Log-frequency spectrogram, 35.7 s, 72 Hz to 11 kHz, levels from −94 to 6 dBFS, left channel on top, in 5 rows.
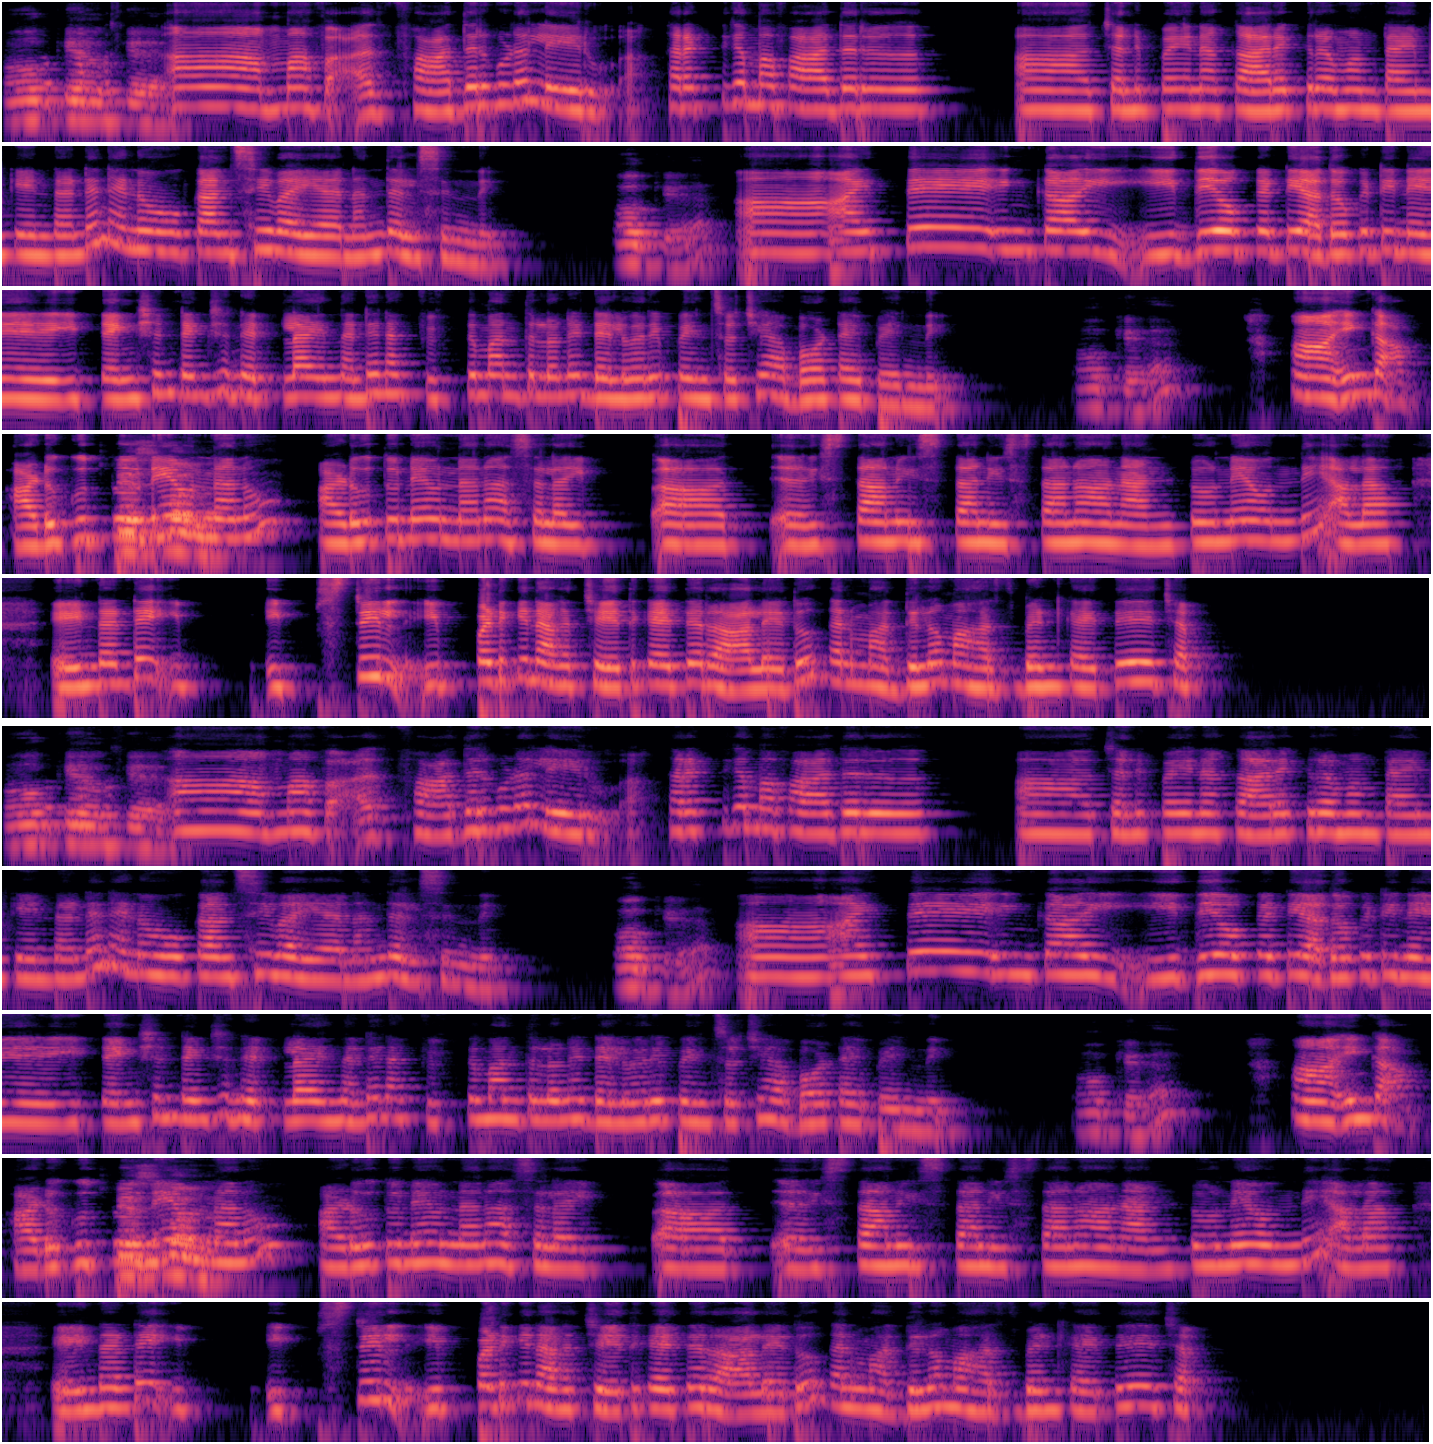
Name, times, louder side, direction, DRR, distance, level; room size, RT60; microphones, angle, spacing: voice 1, 0.0-0.8 10.2-10.7 19.7-20.1 22.0-22.5, left 3 dB, 10° left, 1.1 m, -28 dB
voice 2, 0.8-3.0 3.3-4.6 5.1-9.6 10.8-16.3 16.6-19.0 20.7-24.4 24.7-29.5 29.9-34.6, left 4 dB, 90° left, 0.6 m, -26 dB
4.0 x 2.4 x 2.6 m
head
